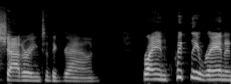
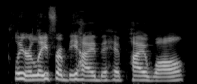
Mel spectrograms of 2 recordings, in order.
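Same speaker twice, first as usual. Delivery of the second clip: usual speaking voice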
